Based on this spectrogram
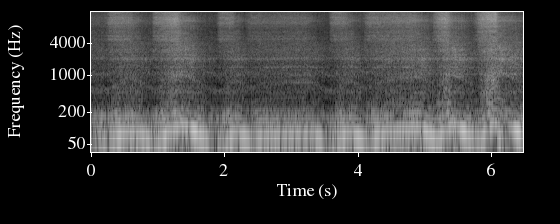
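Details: The engine revs up and drops back to an idle that stumbles now and then, run without coolant; a slight misfire, owner suspects timing off or over-choking from choke wired on too much, not confirmed.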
